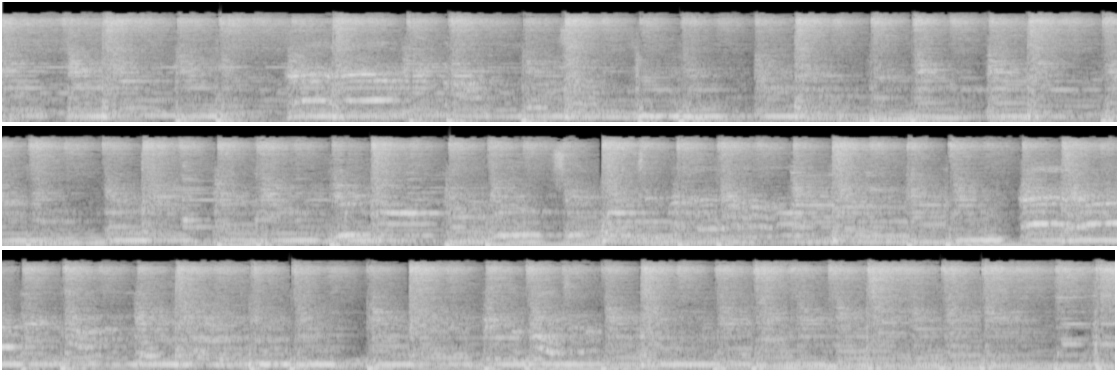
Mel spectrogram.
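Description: Live blues band playing an instrumental passage on electric guitar, electric bass, drum kit and keyboard over a steady drum beat. A lead line slides up in pitch twice, about two seconds in and again near the middle.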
